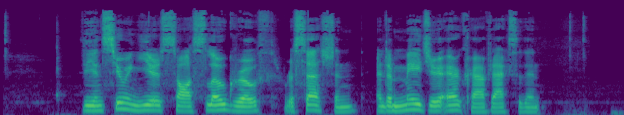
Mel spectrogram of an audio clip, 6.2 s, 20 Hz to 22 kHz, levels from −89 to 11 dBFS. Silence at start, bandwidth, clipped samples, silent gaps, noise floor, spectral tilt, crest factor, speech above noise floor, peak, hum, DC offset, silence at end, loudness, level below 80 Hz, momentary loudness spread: 0.85 s; 16 kHz; under 0.1%; none; -63 dBFS; -3.5 dB/octave; 18 dB; 42 dB; -4 dBFS; none; under 0.1%; 0.85 s; -20 LUFS; -62 dBFS; 11 LU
